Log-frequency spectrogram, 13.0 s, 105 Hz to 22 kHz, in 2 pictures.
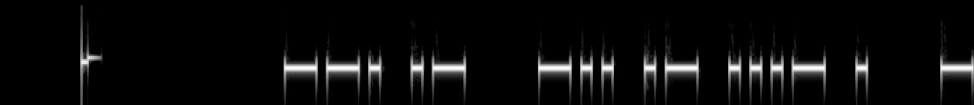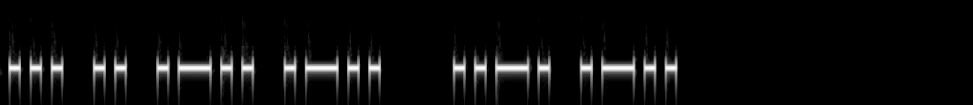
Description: Morse code, heard as a keyed tone, about 17 wpm, 700 Hz. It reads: GA DAVE BILL FL
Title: K1USN SST QSO Practice - 17wpm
